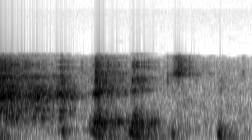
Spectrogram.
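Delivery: light breathy chuckle; real amused chuckle; amused laugh. Real, not acted. Amused laugh after his punchline.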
